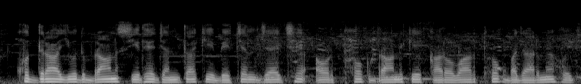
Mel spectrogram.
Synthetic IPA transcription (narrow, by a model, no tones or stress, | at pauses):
kʰʊd̪ɾajʊd̪ʱbɾãːɳɖsid̪ʱed͡ʒənt̪akibeːt͡ʃəld͡ʒaːet͡ʃʰeʔɔːɾt̪ʰoːkbɾãːɳɖkekaːɾoːbaːɾt̪ʰoːkbaːd͡ʒaːɾmẽɦoːet͡ʃʰɛ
